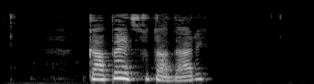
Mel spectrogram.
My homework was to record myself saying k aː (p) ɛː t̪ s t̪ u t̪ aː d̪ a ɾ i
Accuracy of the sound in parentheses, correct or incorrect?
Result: correct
